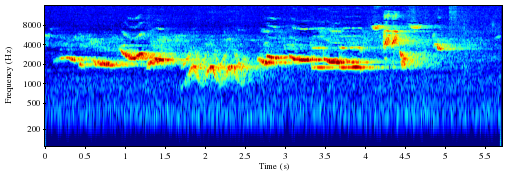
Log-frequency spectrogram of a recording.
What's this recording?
20070415.funny.blackbird
flute-like trill from a blackbird. Sounds is not very good, but weird enough to catch my ear.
